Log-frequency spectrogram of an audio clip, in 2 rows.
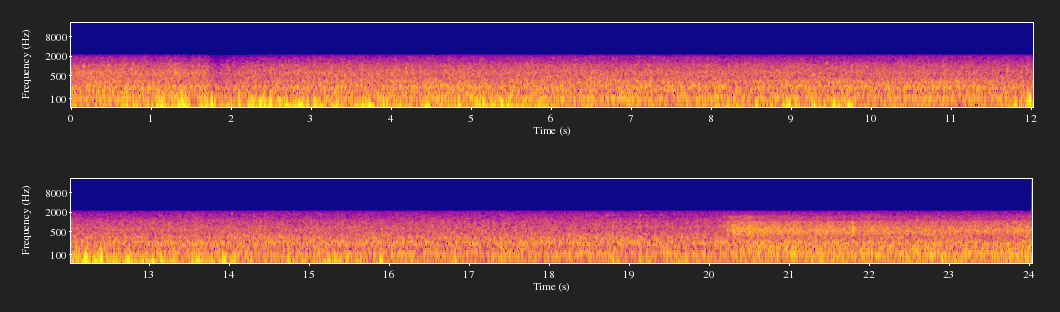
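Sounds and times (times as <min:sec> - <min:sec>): wind buffeting microphone: 0:20.2 - 0:24.0.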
